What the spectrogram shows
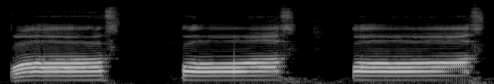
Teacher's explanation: موٹا کر کے اور حلق سے نکالیں گے اس کو قا کی آواز میں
